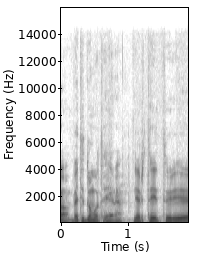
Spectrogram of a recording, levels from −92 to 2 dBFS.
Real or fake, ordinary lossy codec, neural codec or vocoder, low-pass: real; AAC, 96 kbps; none; 14.4 kHz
